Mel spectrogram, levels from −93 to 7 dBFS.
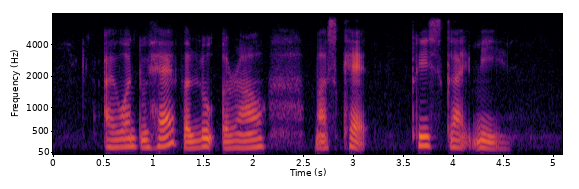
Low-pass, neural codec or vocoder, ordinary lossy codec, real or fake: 7.2 kHz; none; Opus, 32 kbps; real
